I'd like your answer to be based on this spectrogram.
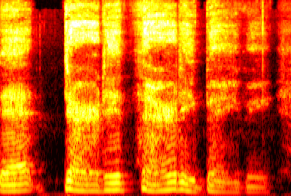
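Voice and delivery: slow, fake seductive, put-on sultry voice. Announcing the episode number to the others as a joke: put-on sultry voice. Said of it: "Speak to you in this sultry voice".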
